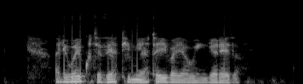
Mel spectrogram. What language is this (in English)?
Swahili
